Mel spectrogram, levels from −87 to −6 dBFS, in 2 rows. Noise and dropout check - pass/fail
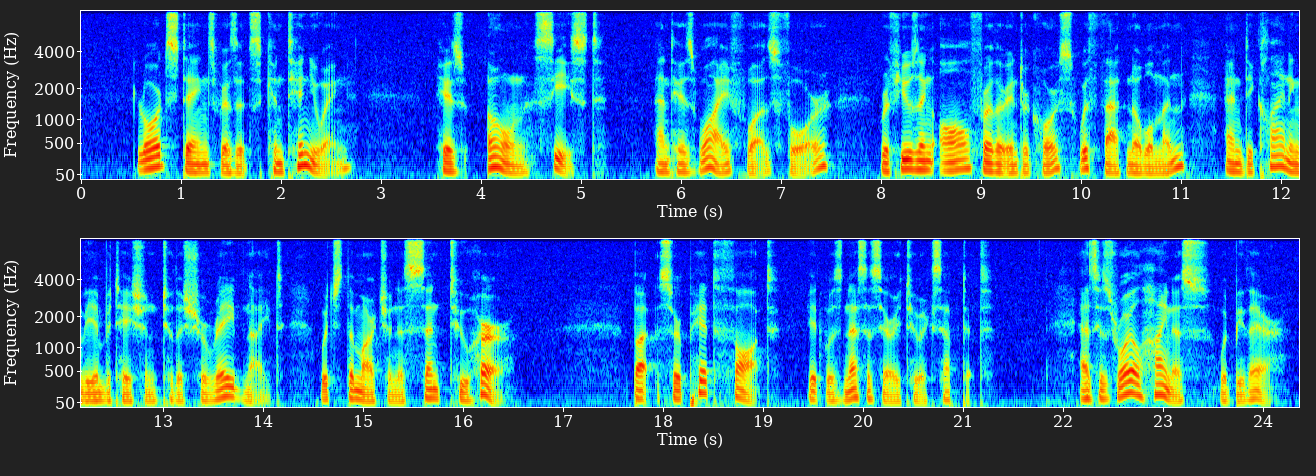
pass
